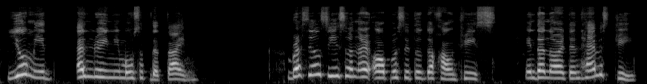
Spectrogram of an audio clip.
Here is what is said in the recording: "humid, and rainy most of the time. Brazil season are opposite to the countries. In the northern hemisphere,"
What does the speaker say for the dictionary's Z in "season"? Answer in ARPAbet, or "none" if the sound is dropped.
S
